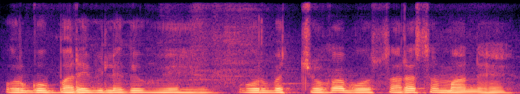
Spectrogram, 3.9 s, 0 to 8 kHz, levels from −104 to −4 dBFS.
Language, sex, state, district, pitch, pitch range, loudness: Hindi, male, Uttar Pradesh, Saharanpur, 150 Hz, 140-155 Hz, -15 LUFS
